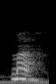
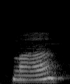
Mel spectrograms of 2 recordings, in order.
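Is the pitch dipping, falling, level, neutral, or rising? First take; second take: falling; rising. First: The pitch drops sharply from high to low. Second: The pitch rises from middle to high. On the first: It means to scold. "dimulai dari nada tinggi, kemudian langsung turun ke nada rendah" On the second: It means frog. "nada tengah ke nada tinggi"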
